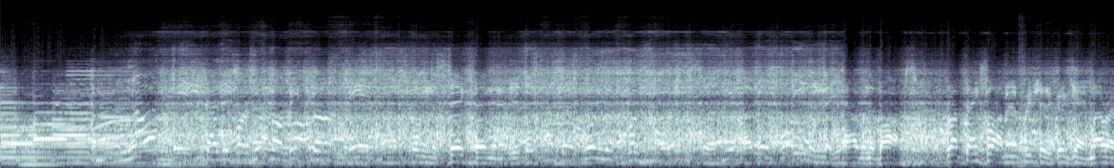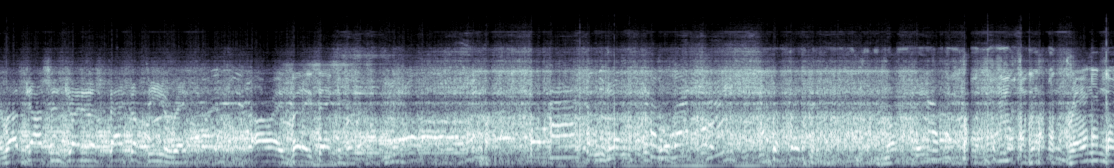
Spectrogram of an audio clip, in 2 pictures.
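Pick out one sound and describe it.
An old radio plays through a small tinny speaker.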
